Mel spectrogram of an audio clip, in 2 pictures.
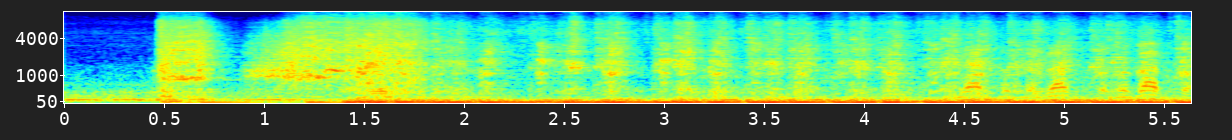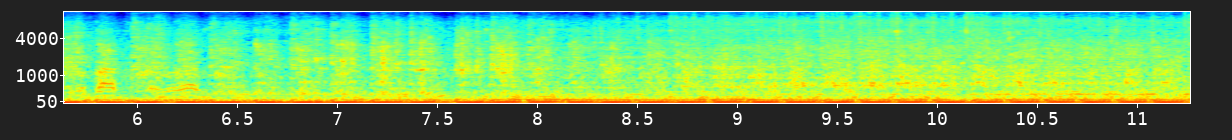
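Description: The V8 catches and settles into a loud, lumpy, uneven idle with a stumbling beat; it misfires from plug wires swapped out of firing order.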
